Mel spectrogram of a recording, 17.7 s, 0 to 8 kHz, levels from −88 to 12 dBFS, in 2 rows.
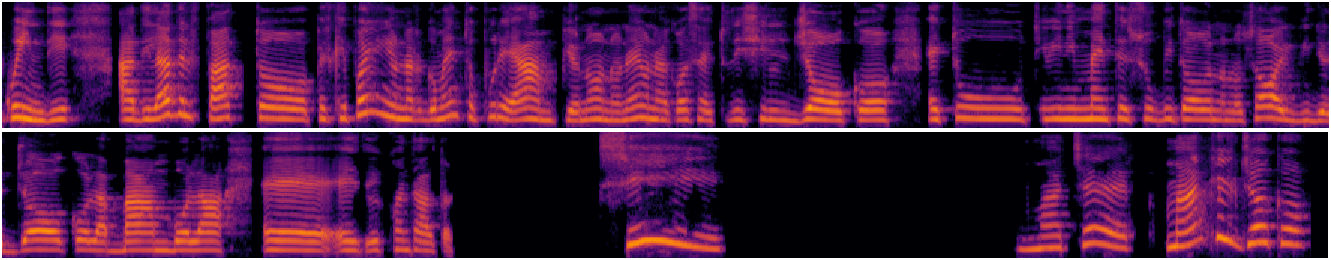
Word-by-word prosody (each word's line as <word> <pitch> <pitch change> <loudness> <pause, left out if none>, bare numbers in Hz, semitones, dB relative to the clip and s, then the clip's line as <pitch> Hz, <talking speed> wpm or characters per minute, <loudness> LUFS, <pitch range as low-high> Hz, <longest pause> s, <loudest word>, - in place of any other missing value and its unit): quindi, 230 -4 +4 0.3
al 225 0 +3
di 230 - -1
là 265 +7 +6
del 330 -3 0
fatto 250 -3 +1
perché 240 +1 -4
poi 350 +4 +1
è - - +2
un 245 -3 +3
argomento 250 +6 -2
pure 265 -5 -2
ampio, 210 -3 +1
no, 230 +3 -2
non 205 -1 -5
è 245 - -1
una 235 -5 -1
cosa 220 +2 -5
e 200 - -6
tu 195 - -21
dici 220 +2 -7
il 210 -2 -4
gioco 215 +1 +3 0.2
e 225 0 -3
tu 240 -2 -2
ti 235 - -12
viene 240 0 +2
in 235 - +3
mente 240 0 +2
subito, 230 -1 -2
non 210 -2 -6
lo 195 - -6
so, 255 +5 +1
il 215 -4 -1
videogioco, 215 +4 +1
la 200 -2 0
bambola, 205 +1 +1 0.3
ehm, 210 -1 +2
e 205 0 -1
d 195 - -14
e 205 - -5
quant'altro. 210 -2 -6 0.9
Sì! 345 - +2 2.0
Ma 245 +4 -3
cer 320 -4 -2 0.2
ma 295 +2 +3
anche 430 +8 +2
il 400 - -3
gioco 360 -2 0
230 Hz, 165 wpm, -22 LUFS, 210-260 Hz, 2.0 s, là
